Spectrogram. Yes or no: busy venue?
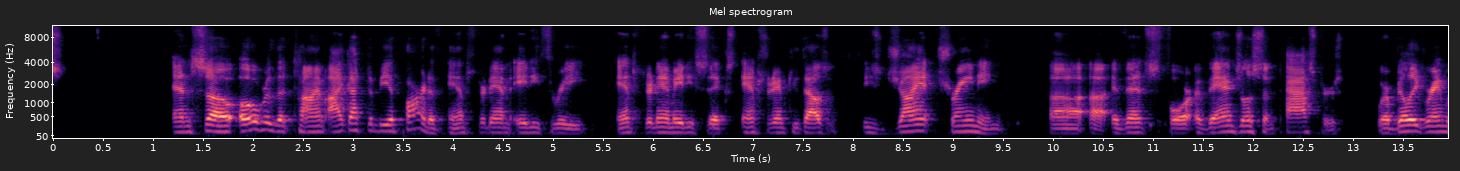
no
